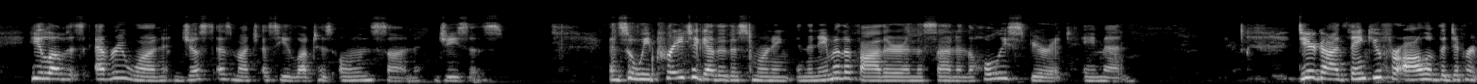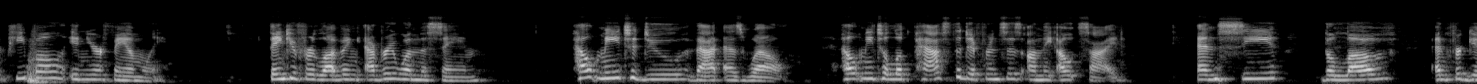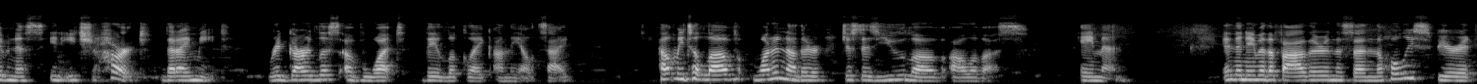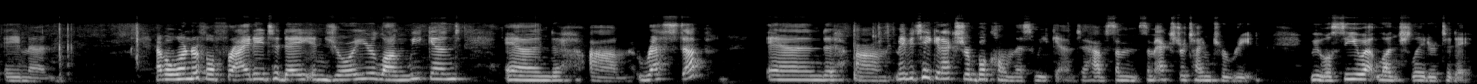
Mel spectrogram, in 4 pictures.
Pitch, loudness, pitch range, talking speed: 205 Hz, -20 LUFS, 180-240 Hz, 160 wpm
